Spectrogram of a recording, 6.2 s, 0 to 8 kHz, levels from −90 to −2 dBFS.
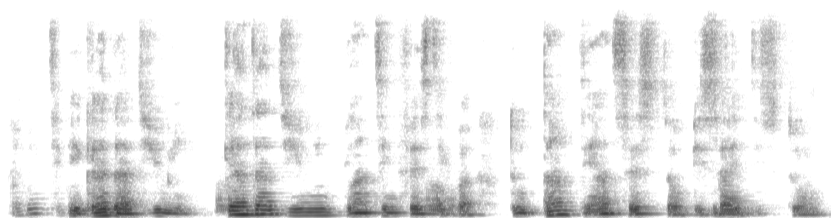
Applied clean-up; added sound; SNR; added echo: neural mask model DeepFilterNet 3.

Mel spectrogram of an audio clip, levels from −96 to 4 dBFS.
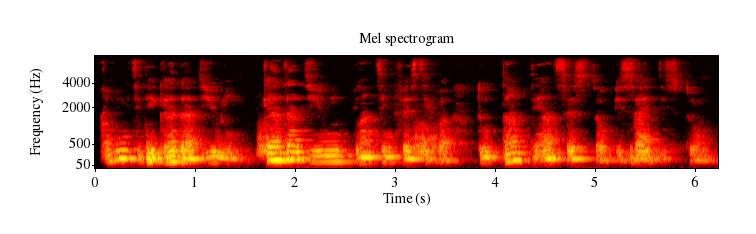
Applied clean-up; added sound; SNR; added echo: none; Brass instrument; 14 dB; reverberation time 0.5 s.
